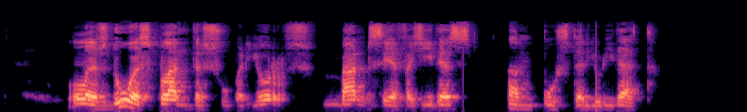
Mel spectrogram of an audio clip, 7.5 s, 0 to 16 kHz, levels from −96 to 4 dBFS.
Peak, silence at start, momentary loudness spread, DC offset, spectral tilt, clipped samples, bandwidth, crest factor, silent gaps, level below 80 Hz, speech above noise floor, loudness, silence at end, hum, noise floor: -2 dBFS; 0.7 s; 18 LU; under 0.1%; -2.5 dB/octave; under 0.1%; 7.8 kHz; 20 dB; none; -68 dBFS; over 70 dB; -20 LUFS; 1 s; none; under -90 dBFS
